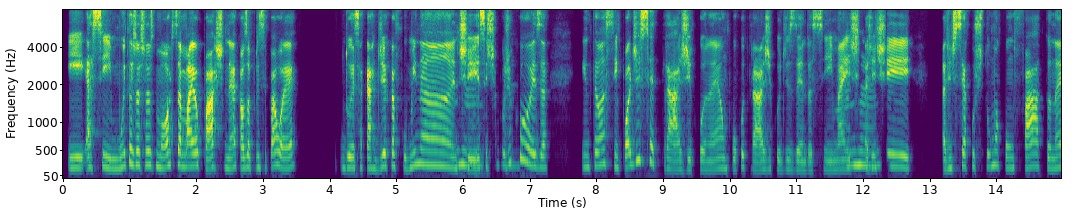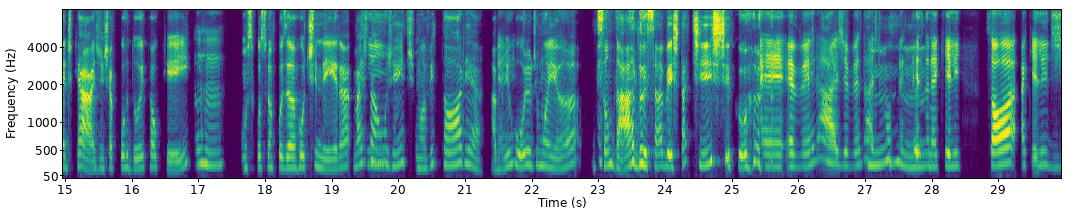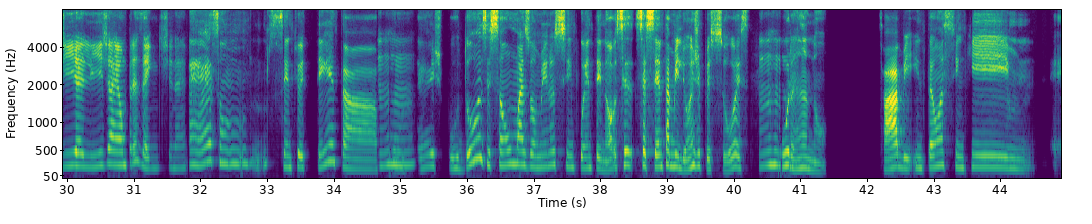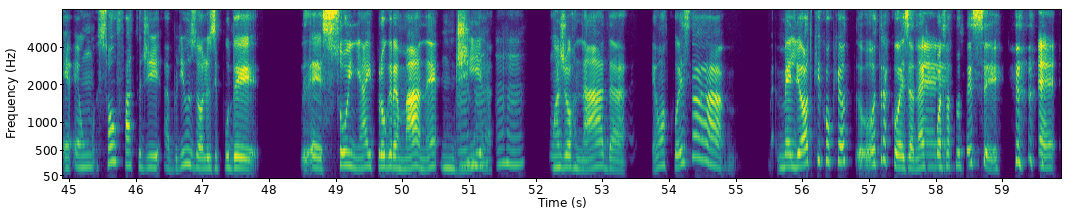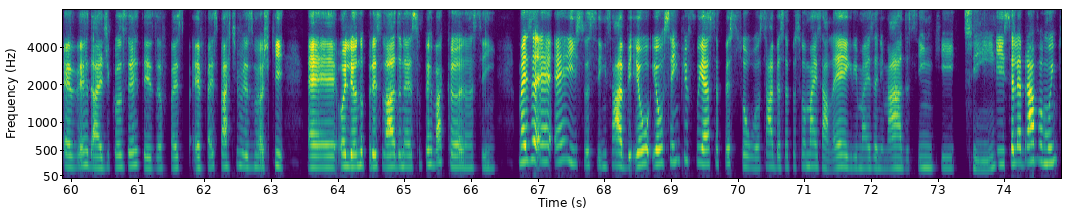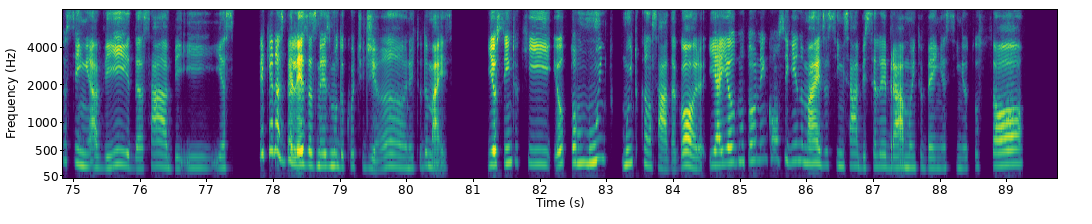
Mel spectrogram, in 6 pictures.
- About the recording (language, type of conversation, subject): Portuguese, advice, Como posso reconhecer e celebrar pequenas vitórias diárias no caminho para os meus objetivos?
- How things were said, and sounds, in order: tapping; chuckle; laughing while speaking: "dados"; laugh; drawn out: "Uhum"; laugh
